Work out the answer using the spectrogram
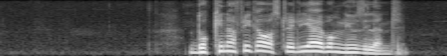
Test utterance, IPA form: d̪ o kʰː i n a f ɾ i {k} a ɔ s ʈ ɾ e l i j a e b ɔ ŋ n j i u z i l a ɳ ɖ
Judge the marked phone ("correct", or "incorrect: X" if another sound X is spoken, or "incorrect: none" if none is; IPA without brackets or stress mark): correct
